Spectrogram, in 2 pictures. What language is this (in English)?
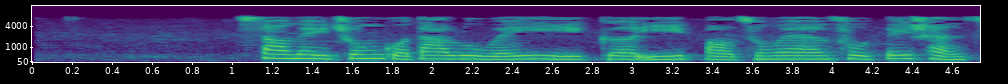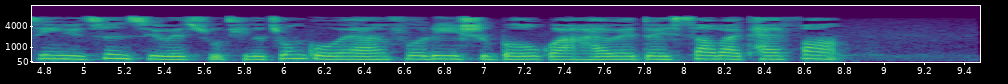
Chinese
